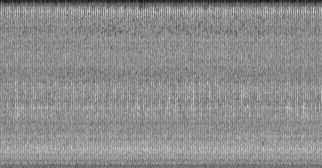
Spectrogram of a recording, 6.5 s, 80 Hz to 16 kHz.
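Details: 2015 Mercedes-Benz C220 CDI W205 diesel idling after cold start phase: light metallic rattle/clatter about three per second, locked to engine speed; source not yet identified.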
